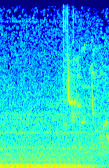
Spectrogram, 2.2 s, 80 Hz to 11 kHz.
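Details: MK8 Ford Fiesta ST with Mountune M225 Stage 1 tune, just after the performance program was reflashed back into the car: smooth steady low idle with no misses or knocks, then fades out; engine healthy.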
